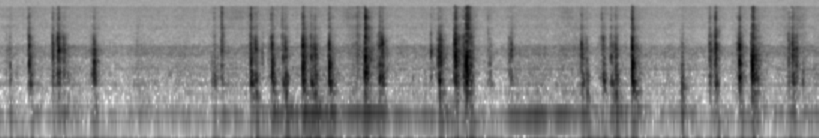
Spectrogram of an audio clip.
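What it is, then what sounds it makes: Plastic round-key keyboard being typed on. Fingertips type on a white and cream plastic retro keyboard with round keycaps, while a small clip microphone lies on the keys untouched. About twenty short, crisp clicks come in irregular bursts with brief pauses between them. Each click dies away almost at once over a faint low hum.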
